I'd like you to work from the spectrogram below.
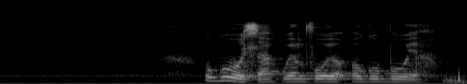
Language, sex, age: Zulu, male, 20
